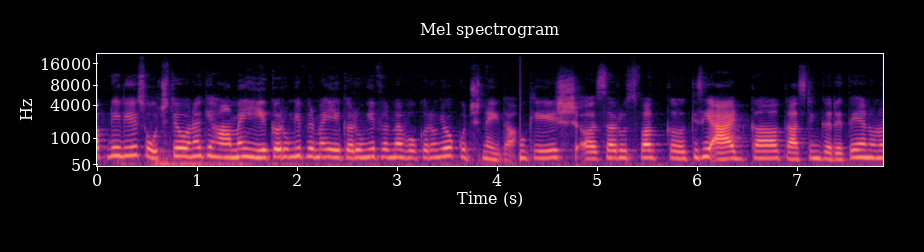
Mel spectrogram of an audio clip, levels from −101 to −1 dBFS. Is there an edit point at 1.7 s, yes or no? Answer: no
